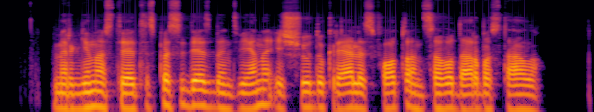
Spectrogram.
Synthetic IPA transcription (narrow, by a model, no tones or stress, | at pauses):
mʲɛɾʲɡʲɪnoːst̪ʲeːt̪ʲɪspɐsʲɪd̪ʲeːsbʲɛnʲˑt̪ʲʋʲiɛnɑʔɪʃjuːd̪ʊkɾʲæːlʲeːsfoːt̪oːɐnt̪sɑːʋoːd̪ɑɾboːst̪ɑːlˠo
